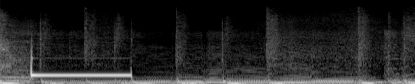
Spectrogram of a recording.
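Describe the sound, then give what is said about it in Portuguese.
A single steady, mid-pitched telephone ringing tone sounds for about a second, loud and even, then cuts off, leaving a dense musical background that continues underneath and after it; a live phone call being placed to someone at Interlagos. “Vamos tentar ligar para ele aqui para fazer mais uma intervenção direto de Interlagos”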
